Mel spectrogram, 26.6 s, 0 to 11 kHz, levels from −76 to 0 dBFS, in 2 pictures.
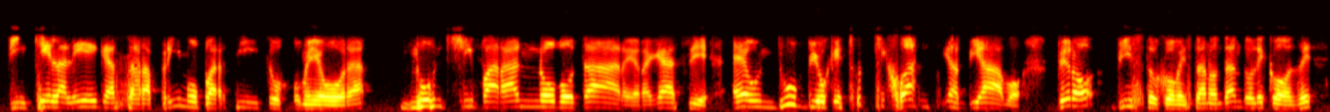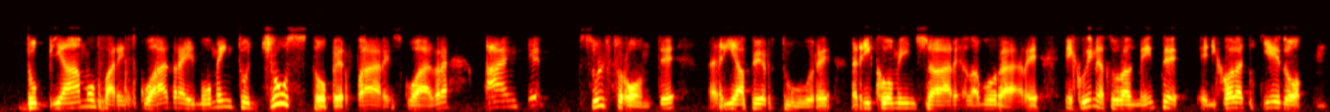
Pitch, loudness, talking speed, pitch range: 150 Hz, -19 LUFS, 115 wpm, 130-175 Hz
